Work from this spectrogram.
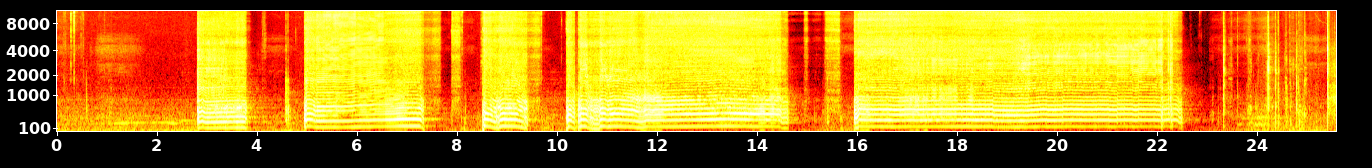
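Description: An oscillating power tool cuts through the plastic front bumper air dam of a 200 Series Land Cruiser: a loud, buzzing whine in several long passes with brief stops between, close and steady.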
